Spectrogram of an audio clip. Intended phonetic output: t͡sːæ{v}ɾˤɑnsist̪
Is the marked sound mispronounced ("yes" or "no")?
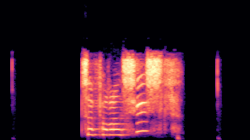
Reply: yes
